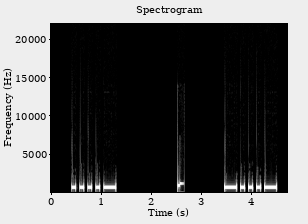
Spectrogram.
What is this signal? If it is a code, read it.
Morse code, heard as a keyed tone, about 15 wpm, 700 Hz. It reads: 4 <BT>
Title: Single Character (Letter:Number:Punctuation:Prosign) 15wpm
